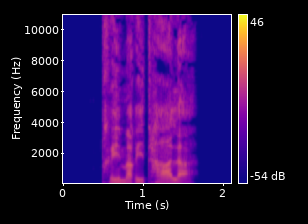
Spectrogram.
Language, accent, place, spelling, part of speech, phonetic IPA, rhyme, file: German, Germany, Berlin, prämaritaler, adjective, [pʁɛmaʁiˈtaːlɐ], -aːlɐ, De-prämaritaler.ogg
- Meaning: inflection of prämarital: 1. strong/mixed nominative masculine singular 2. strong genitive/dative feminine singular 3. strong genitive plural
